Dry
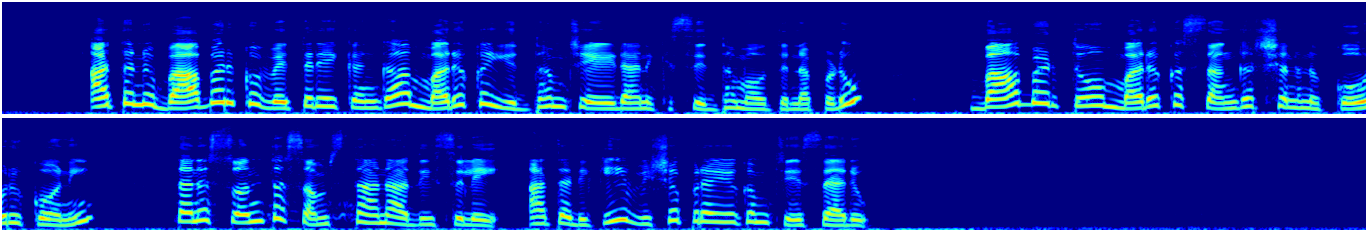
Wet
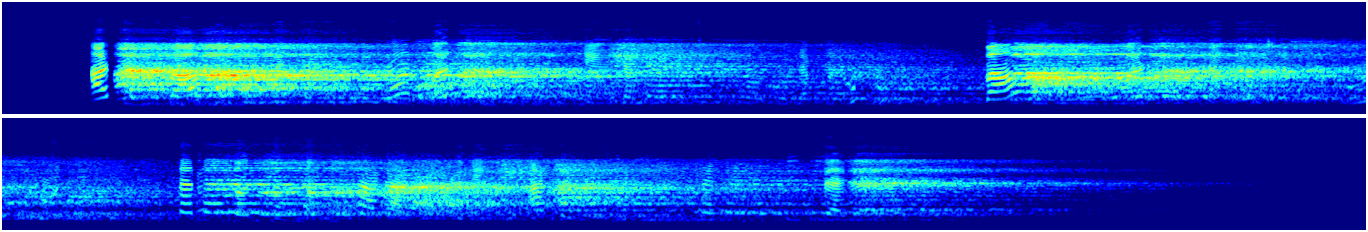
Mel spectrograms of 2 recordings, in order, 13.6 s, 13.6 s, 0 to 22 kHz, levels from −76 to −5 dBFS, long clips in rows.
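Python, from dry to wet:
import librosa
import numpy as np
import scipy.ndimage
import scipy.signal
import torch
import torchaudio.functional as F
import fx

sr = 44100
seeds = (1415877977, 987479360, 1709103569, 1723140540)

y = fx.wiener(x, sr, points=25)
y = scipy.signal.sosfilt(scipy.signal.butter(4, 1400.0, 'highpass', fs=sr, output='sos'), y)
y = fx.high_shelf(y, sr, hz=5000.0, db=-9.5)
y = fx.rev_plate(y, sr, seeds[0], rt60_s=3.4, hf_ratio=0.85, predelay_ms=105, drr_db=-6.0)
y = y * librosa.db_to_amplitude(6.0)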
